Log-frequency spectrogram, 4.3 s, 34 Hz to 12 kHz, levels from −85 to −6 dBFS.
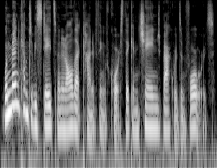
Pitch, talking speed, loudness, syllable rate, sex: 160 Hz, 275 wpm, -20 LUFS, 6.2 syllables/s, female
